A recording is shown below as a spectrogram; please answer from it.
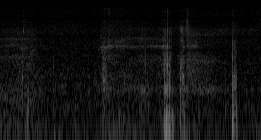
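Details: An English Bulldog waking up in the morning gives short, breathy snorts and sniffs, with two louder, harsher snorts near the end.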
